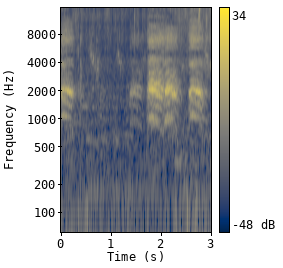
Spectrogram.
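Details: Crows fighting over food: a short harsh caw, then two louder rasping caws near the end, over steady background hiss.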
